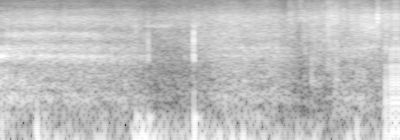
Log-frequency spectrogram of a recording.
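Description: Footsteps in grass and a low rumble on the microphone as the camera is carried, with one sharp click about a second in.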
